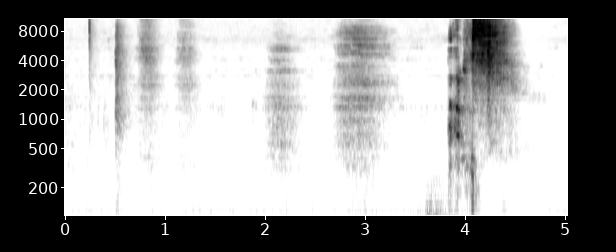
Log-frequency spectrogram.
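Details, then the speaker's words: Morning sneezing fit: several short sniffing breaths, then a build-up of inhalations ending in a loud, forceful, messy wet sneeze spraying everywhere. "It's messy. Two. Everything's getting absolutely caked in spray."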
